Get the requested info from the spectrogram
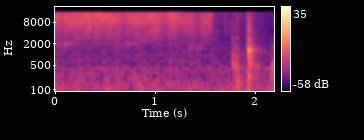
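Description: Faint rubbing at a blackboard, a duster or chalk working the board, with a short sharp tap just before the end.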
